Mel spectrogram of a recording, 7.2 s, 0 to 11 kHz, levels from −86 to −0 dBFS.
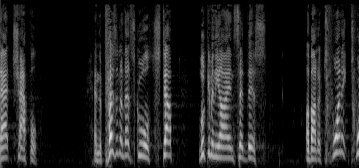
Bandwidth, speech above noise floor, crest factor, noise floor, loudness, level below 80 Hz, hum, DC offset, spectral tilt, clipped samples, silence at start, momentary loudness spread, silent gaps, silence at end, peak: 10.5 kHz; 54 dB; 24 dB; -79 dBFS; -26 LUFS; -76 dBFS; none; under 0.1%; -3.5 dB/octave; under 0.1%; 0 s; 14 LU; none; 0 s; -2 dBFS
